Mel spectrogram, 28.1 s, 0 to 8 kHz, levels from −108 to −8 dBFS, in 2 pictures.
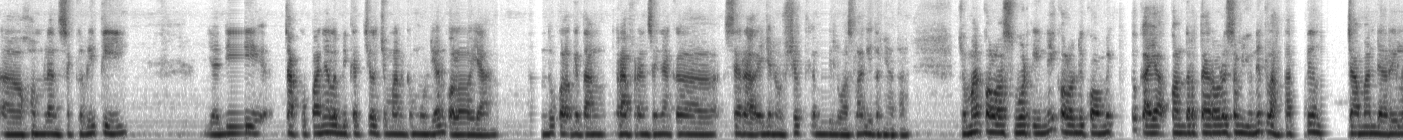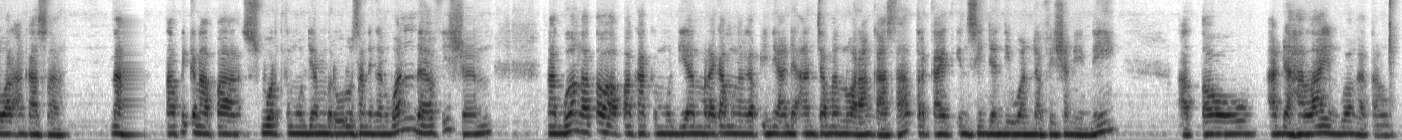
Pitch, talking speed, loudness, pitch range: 140 Hz, 165 wpm, -27 LUFS, 135-150 Hz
